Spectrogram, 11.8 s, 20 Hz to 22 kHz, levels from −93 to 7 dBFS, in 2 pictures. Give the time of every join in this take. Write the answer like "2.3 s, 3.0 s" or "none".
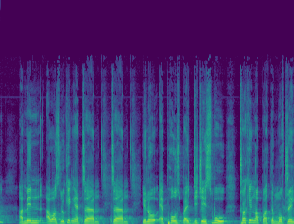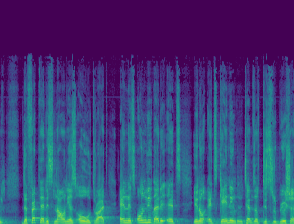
2.2 s, 3.2 s, 5.6 s, 7.2 s, 8.9 s, 10.6 s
